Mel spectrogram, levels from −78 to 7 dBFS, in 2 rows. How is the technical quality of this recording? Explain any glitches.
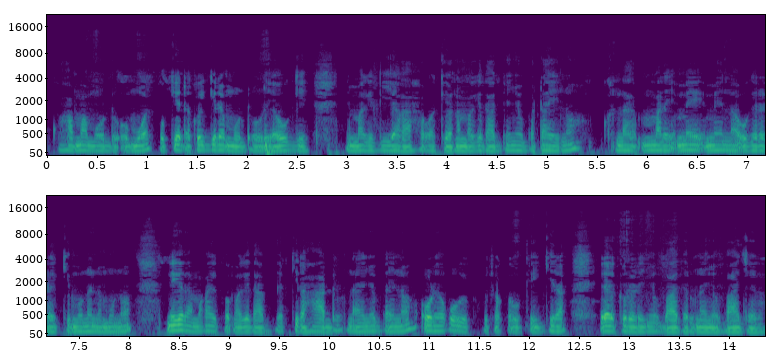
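The technical quality is compromised by plainly audible codec damage across the whole speech clip. Throughout, the upper band sounds gritty and lispy on s sounds, with nothing above about 14.9 kHz. The likely cause is HE-AAC compression, consistent with HE-AAC v2 at roughly 20 kbps. Only the lower spectrum is truly coded, and the treble is rebuilt by copying lower bands upward under a coarse envelope, so its harmonics don't align. Unlike a plain low-pass cut, the top stays bright, but it is synthetic and metallic rather than simply missing.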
